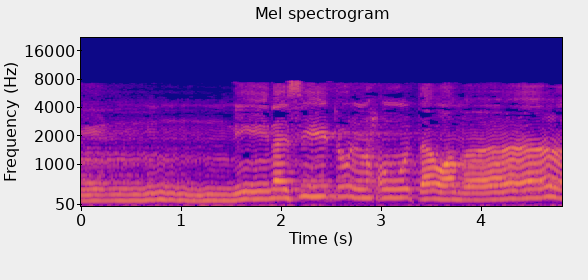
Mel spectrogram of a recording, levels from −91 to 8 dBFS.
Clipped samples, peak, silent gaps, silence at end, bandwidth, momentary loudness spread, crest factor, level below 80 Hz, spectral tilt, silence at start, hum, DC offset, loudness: under 0.1%; -8 dBFS; none; 0 s; 8 kHz; 9 LU; 18 dB; -68 dBFS; -5.5 dB/octave; 0 s; none; under 0.1%; -25 LUFS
